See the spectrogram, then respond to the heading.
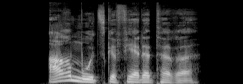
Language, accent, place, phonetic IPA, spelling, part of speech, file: German, Germany, Berlin, [ˈaʁmuːt͡sɡəˌfɛːɐ̯dətəʁə], armutsgefährdetere, adjective, De-armutsgefährdetere.ogg
- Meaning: inflection of armutsgefährdet: 1. strong/mixed nominative/accusative feminine singular comparative degree 2. strong nominative/accusative plural comparative degree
